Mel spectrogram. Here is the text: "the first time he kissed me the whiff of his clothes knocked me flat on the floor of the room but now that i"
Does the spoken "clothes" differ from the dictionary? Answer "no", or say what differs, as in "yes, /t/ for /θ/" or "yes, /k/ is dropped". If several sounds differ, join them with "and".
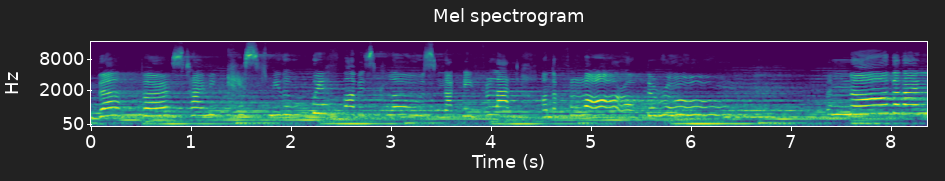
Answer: no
